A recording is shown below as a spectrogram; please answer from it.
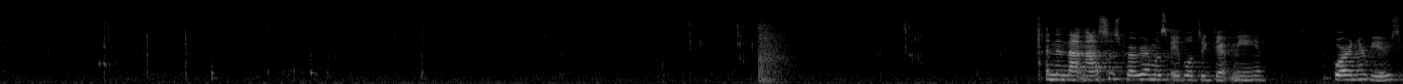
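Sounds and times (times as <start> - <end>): chewing a chicken wing: 0.0 - 10.2.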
